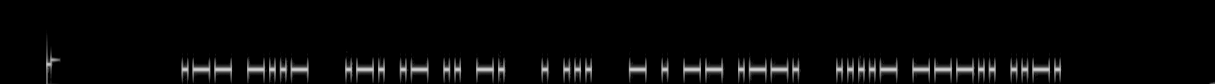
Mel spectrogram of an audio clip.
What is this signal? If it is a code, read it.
Morse code, heard as a keyed tone, about 22 wpm, 700 Hz. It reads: WX RAIN ES TEMP 48F
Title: Practice QSO - Exchange 2 - Info - 22wpm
